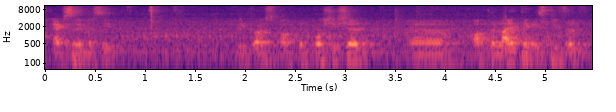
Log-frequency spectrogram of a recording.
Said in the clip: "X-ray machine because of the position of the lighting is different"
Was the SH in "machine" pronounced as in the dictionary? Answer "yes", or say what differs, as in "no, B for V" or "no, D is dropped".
no, S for SH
